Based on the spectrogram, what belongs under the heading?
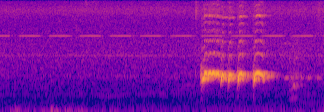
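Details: Local zebra dove song used as a master recording to stimulate birds that rarely sing: after a quiet start, one loud burst of rapid, warbling coos around two seconds in, with a low hum beneath.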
